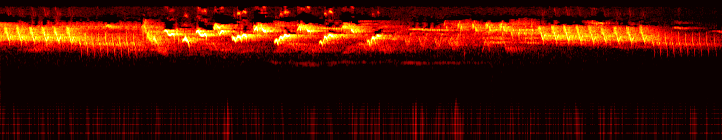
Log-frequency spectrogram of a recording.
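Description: Songbirds singing: rapid trills, with a louder run of quick downward-sweeping notes in the middle, fading out near the end.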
